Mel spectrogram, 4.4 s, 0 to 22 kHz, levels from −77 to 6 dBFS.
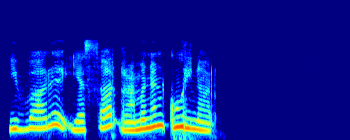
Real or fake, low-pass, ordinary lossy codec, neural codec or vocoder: fake; none; none; codec, 16 kHz, 8 kbps, FreqCodec, smaller model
